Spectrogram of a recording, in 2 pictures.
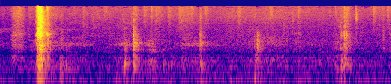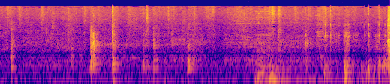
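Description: A trim piece being pressed back into place on a vintage upright freezer's cabinet: scattered light clicks and taps, the loudest about half a second in, with a low knock of handling near the end.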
